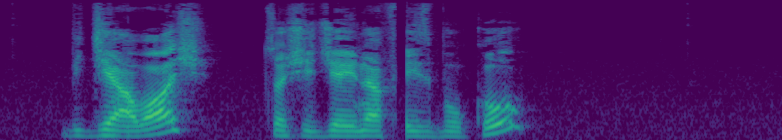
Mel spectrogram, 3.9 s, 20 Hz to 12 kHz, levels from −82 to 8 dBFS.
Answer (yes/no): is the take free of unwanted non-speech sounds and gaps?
no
